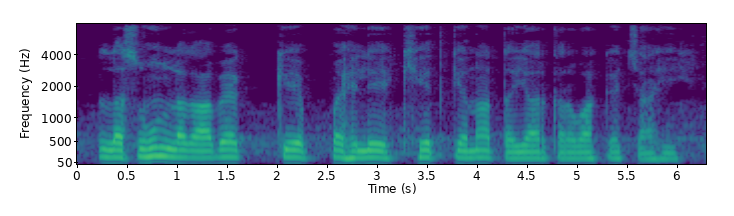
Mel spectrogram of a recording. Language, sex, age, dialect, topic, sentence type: Maithili, male, 56-60, Bajjika, agriculture, question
